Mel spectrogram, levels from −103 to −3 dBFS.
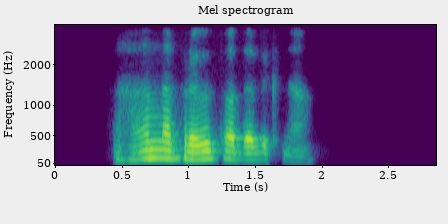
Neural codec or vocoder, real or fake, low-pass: codec, 24 kHz, 0.9 kbps, DualCodec; fake; 3.6 kHz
